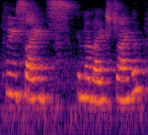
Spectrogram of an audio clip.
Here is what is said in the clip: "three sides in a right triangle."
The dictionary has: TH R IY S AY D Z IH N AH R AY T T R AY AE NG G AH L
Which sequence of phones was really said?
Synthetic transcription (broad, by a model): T R IY S AY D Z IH N AH L AY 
